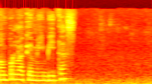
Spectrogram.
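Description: A woman speaks softly nearby.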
